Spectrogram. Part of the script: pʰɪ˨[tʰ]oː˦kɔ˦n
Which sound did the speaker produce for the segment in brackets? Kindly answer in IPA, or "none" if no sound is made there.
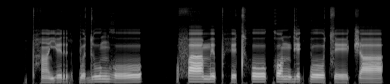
tʰ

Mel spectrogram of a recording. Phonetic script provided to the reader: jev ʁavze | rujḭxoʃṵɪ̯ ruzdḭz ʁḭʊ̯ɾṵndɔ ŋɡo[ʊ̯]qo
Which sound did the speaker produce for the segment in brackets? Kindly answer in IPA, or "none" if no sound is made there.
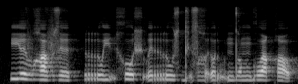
ɪ̯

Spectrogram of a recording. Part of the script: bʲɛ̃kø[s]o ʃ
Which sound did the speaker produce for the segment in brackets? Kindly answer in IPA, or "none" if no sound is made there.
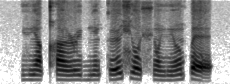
ɕ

